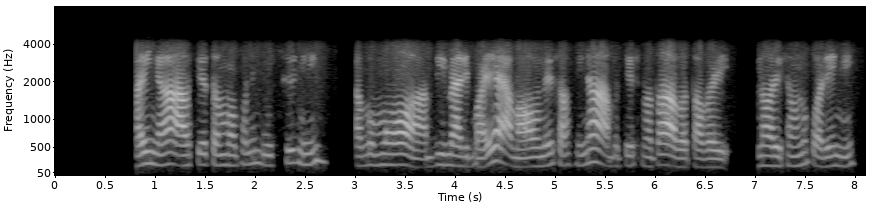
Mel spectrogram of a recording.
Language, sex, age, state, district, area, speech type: Nepali, female, 60+, West Bengal, Kalimpong, rural, conversation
